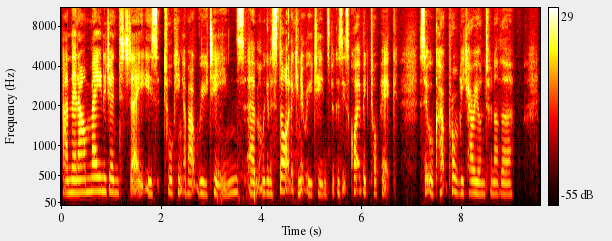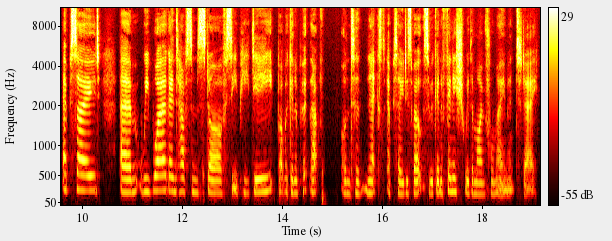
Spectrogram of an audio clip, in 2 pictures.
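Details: Adult woman speaking; Normal speech.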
